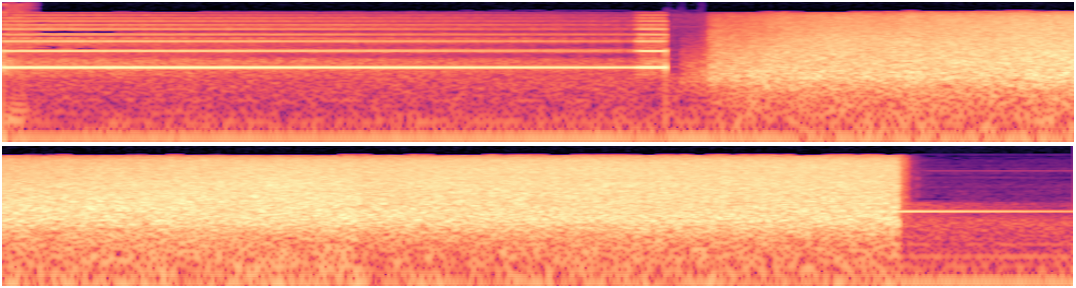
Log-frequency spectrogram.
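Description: A steady high-pitched test-pattern tone sounds for about three seconds, then cuts off and gives way to loud, hissing TV static. Just before the end, the static stops abruptly and the steady tone comes back.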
